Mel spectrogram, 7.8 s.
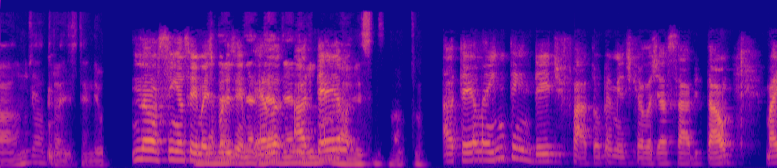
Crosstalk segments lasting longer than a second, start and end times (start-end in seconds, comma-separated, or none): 1.9-3.6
